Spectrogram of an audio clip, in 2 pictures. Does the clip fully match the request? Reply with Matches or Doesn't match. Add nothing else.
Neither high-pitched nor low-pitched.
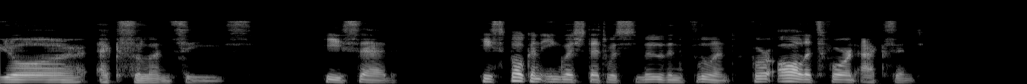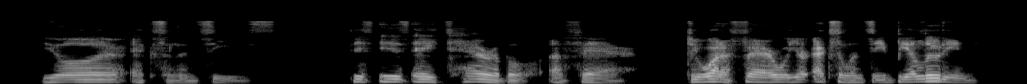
Doesn't match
